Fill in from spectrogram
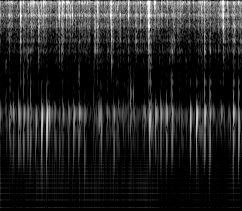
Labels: {"label": "biophony", "recorder": "HydroMoth"}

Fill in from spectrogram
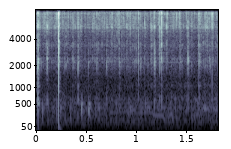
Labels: {"label": "biophony, cascading saw", "recorder": "HydroMoth"}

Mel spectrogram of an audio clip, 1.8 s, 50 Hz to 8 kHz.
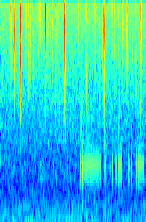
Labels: {"label": "biophony, knock croak", "recorder": "SoundTrap 300"}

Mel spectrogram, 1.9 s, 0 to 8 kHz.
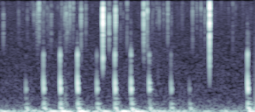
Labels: {"label": "biophony, knock", "recorder": "SoundTrap 300"}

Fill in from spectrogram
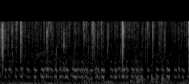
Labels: {"label": "anthrophony, mechanical", "recorder": "SoundTrap 300"}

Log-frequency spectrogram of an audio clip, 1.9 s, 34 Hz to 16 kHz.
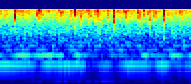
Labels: {"label": "biophony, midshipman", "recorder": "SoundTrap 500"}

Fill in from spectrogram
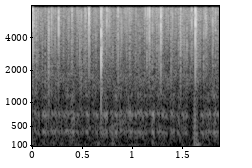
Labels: {"label": "anthrophony, mechanical", "recorder": "SoundTrap 300"}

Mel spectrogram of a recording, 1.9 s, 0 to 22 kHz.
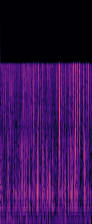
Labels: {"label": "biophony, sea urchins (Echinidae)", "recorder": "SoundTrap 600 or HydroMoth"}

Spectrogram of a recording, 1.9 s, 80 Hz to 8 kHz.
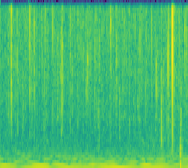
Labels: {"label": "biophony, midshipman", "recorder": "SoundTrap 500"}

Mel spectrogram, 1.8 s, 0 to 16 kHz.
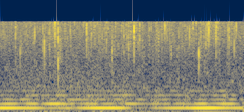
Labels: {"label": "biophony, midshipman", "recorder": "SoundTrap 500"}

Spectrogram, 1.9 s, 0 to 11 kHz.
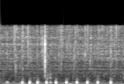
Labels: {"label": "biophony, pulse", "recorder": "SoundTrap 500"}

